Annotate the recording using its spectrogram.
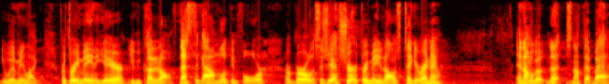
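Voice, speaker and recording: Energetic in tone, a man with a fairly high pitch talks at a very fast pace with ordinary pitch variation on a very clean recording with a silent background. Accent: American. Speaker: CEO and motivational speaker. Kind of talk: high-energy motivational stage talk. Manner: energetic, emphatic, conversational.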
